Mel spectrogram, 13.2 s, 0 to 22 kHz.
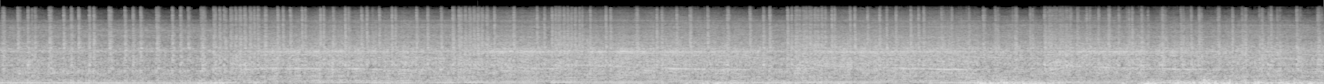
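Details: Trabant 601 two-stroke, recently bought, with a rust-seized wheel brake cylinder: uneven idle, low putter surging and stumbling through steady buzz; owner says it doesn't run right; fuel delivery suspected, not confirmed.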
